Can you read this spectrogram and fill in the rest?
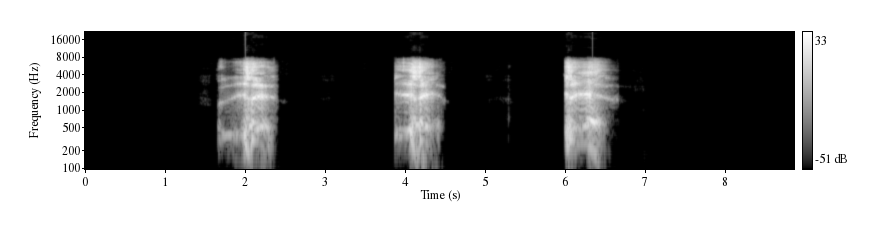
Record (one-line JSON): {"three_cough_length": "8.9 s", "three_cough_amplitude": 32768, "three_cough_signal_mean_std_ratio": 0.3, "survey_phase": "alpha (2021-03-01 to 2021-08-12)", "age": "65+", "gender": "Male", "wearing_mask": "No", "symptom_none": true, "smoker_status": "Never smoked", "respiratory_condition_asthma": false, "respiratory_condition_other": false, "recruitment_source": "REACT", "submission_delay": "1 day", "covid_test_result": "Negative", "covid_test_method": "RT-qPCR"}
